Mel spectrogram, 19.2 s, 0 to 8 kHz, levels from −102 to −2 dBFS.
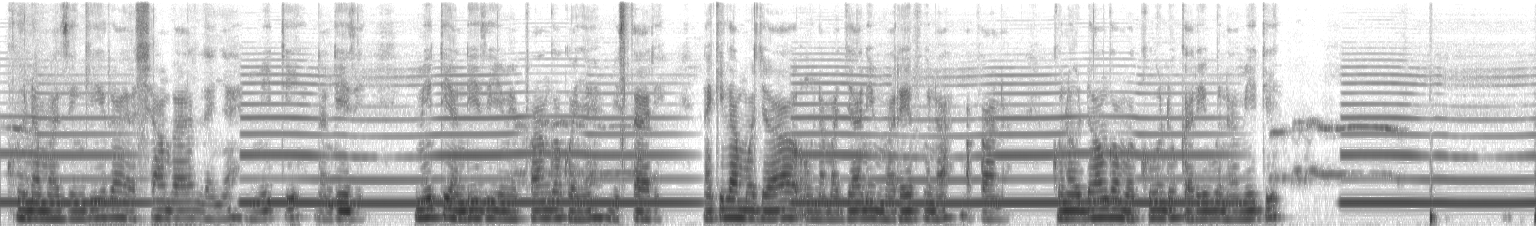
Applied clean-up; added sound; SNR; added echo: none; Wind instrument, woodwind instrument; 4 dB; none.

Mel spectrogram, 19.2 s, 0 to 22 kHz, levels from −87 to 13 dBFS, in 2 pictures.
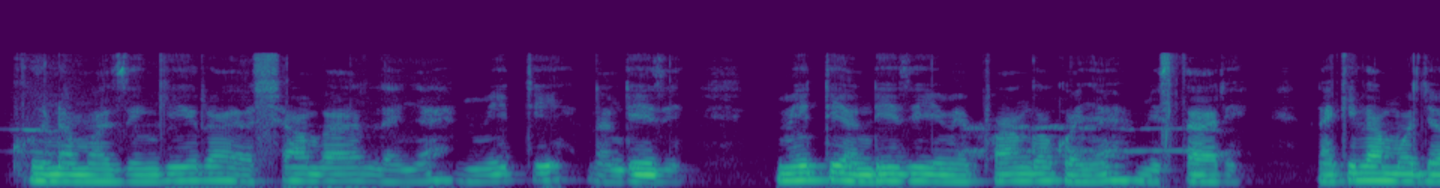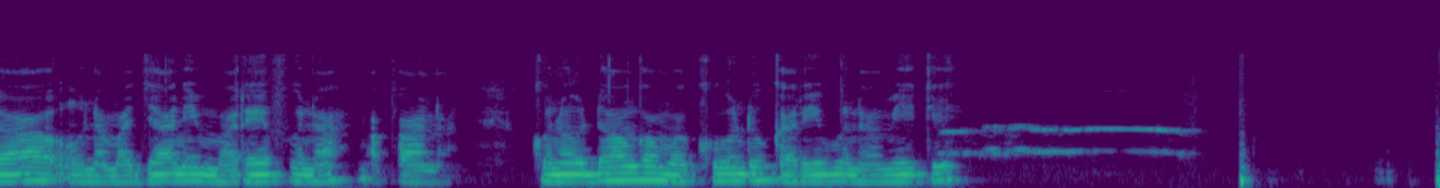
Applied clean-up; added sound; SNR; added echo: none; none; none; none.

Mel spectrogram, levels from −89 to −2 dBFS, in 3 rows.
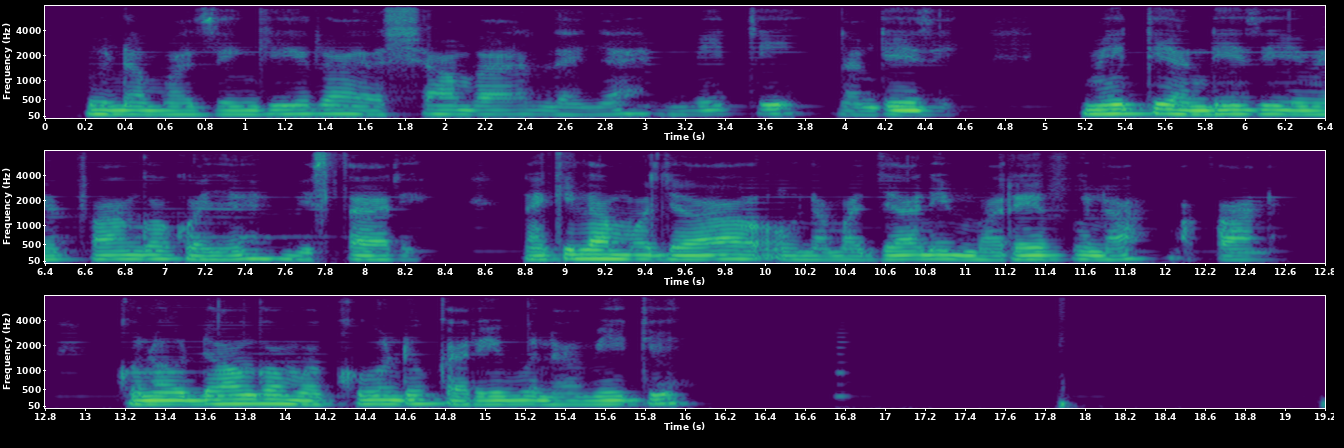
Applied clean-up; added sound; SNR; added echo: neural mask model DeepFilterNet 3.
